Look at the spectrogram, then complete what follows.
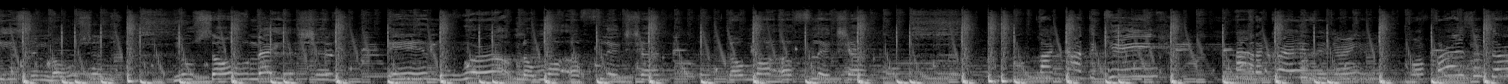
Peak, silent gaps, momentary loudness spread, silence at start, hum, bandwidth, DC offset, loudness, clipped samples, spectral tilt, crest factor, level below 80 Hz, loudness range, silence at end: -6 dBFS; none; 4 LU; 0 s; none; 15 kHz; under 0.1%; -25 LUFS; under 0.1%; -5.5 dB/octave; 16 dB; -30 dBFS; 1 LU; 0 s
